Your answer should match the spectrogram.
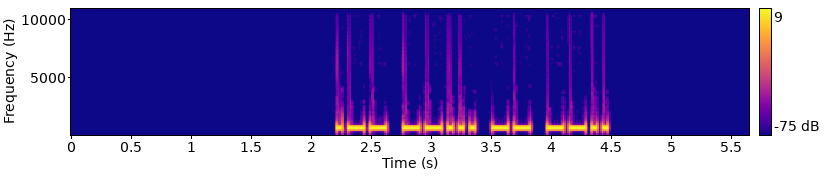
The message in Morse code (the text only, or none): W7MZ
